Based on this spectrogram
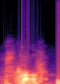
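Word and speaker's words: Schoof: That's S-C-H-O-O-F, which Dutch people will pronounce something like SOS, but the C-H is kind of tricky and the O-O is tricky. I think the F is pronounced like an F, and I think the S is pronounced like an S, but it's Dutch, so I'm not even sure about that.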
